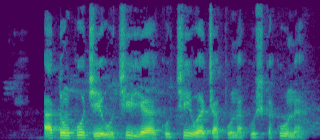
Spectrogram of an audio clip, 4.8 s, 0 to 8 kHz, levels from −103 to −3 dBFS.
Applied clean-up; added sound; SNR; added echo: none; none; none; none.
